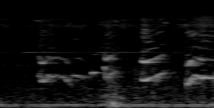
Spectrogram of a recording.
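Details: One-month-old dachshund puppies: thin, high whimpers, several short whines that rise and fall, over a steady low electrical hum.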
